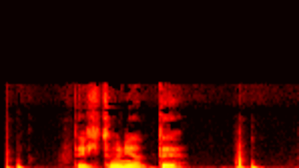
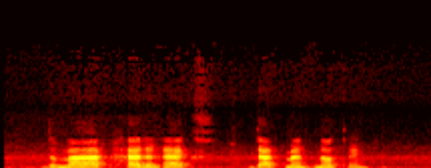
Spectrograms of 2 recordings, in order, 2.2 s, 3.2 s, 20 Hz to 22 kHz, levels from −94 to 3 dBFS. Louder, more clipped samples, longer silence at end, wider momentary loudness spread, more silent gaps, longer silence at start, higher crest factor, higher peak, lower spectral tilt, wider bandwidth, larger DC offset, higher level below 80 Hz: about the same, -31 LUFS vs -29 LUFS; neither; about the same, 0.35 s vs 0.35 s; about the same, 16 LU vs 17 LU; neither; second, 0.05 s vs 0.3 s; about the same, 18 dB vs 20 dB; about the same, -14 dBFS vs -12 dBFS; about the same, -7 dB/octave vs -7 dB/octave; second, 11.5 kHz vs 13.5 kHz; neither; about the same, -60 dBFS vs -58 dBFS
